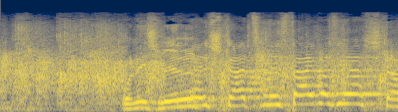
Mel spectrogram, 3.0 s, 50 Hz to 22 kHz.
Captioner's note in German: Beifall CDU und BÜNDNIS 90/DIE GRÜNEN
